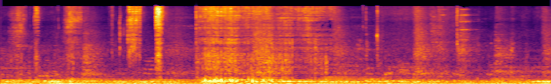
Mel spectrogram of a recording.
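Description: A person slurping thin janchi guksu noodles, with a longer noisy slurp about two and a half seconds in and a few short clicks just before it. A steady low hum runs underneath.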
